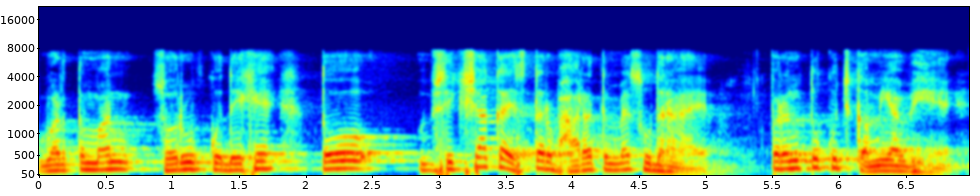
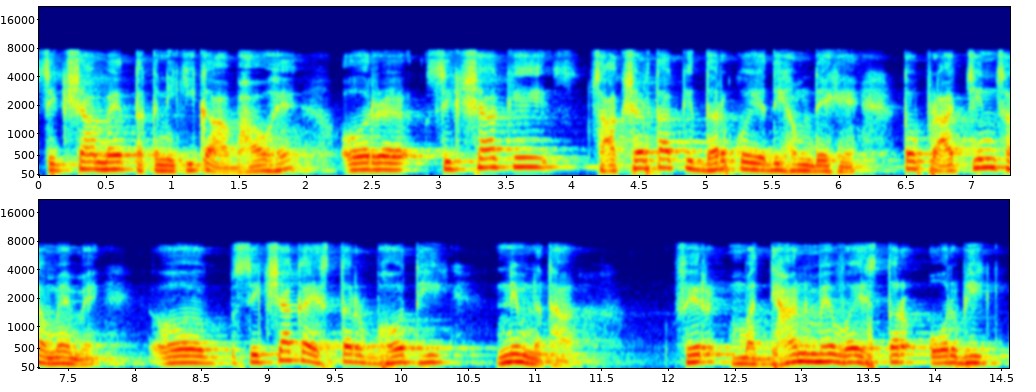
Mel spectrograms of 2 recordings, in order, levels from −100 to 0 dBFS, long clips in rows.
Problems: none marked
